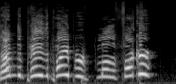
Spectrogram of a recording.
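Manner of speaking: very high, loud, squeaky cartoon voice. In a group voice chat, one member yells at the others in a Mickey Mouse voice. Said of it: "[name]'s Mickey Mouse voice".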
